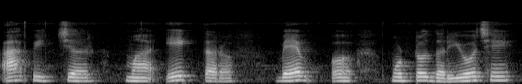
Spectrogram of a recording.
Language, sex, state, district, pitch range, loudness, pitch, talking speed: Gujarati, female, Gujarat, Valsad, 155-185 Hz, -19 LUFS, 170 Hz, 115 wpm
